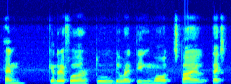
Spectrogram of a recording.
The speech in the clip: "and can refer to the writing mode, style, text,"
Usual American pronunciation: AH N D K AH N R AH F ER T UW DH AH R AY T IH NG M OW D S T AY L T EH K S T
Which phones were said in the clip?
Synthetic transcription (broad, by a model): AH N K AH N R AH F ER T UW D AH W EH T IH NG M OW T S T AY L T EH K S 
